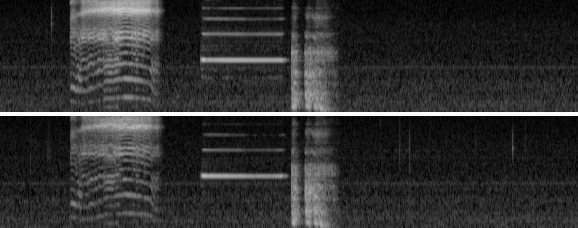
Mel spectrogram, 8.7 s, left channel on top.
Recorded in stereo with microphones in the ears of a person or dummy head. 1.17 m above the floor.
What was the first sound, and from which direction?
A baby crying, 70° left (ahead or behind).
